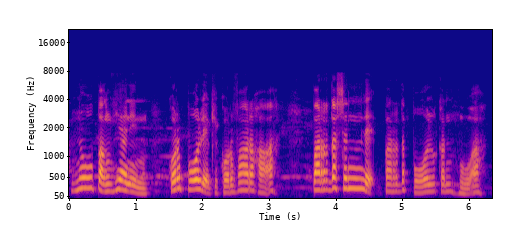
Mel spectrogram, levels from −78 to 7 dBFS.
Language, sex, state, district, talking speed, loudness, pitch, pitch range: Mizo, male, Mizoram, Aizawl, 180 wpm, -18 LUFS, 195 Hz, 160-235 Hz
